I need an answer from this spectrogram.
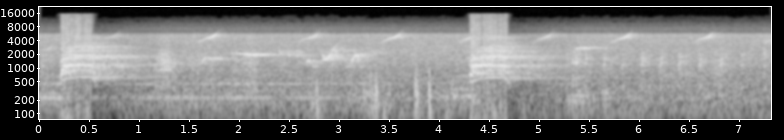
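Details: Barking deer in Cambodia: two loud, harsh, harmonic calls about four seconds apart, each short and falling slightly, over a steady background of high rising chirps repeating every half second and scattered clicks.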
